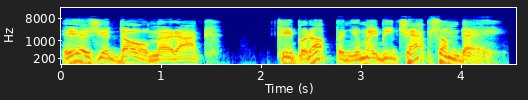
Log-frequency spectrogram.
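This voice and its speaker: A man's voice: low-pitched, animated, a little slow, bright, forceful tone, dry recording, exaggerated voice. An actor playing a scheming, menacing fight fixer who barks his threats, in a vintage comic read-along record. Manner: barking, snarling threats.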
